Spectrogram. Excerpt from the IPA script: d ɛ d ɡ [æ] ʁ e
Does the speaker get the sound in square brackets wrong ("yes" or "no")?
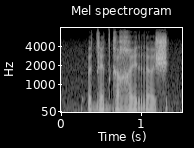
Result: yes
